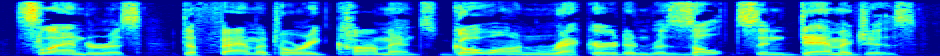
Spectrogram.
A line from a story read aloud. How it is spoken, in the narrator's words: shouting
